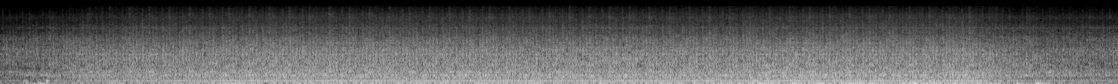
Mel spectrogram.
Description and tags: With only my USB mic and laptop, I bravely approached this massive internal combustion beast while it unloaded it's freight onto an eager loading dock at the grocery store seemingly unimpressed by the smaller truck keeping it's distance. It was an 18 wheeler Mac truck pulled in at abouta 45 degree angle to the dock.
